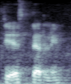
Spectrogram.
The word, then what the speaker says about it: Stirling: parte automotriz jugamos sterling stirling se pronuncia sterling y ericsson para investigar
